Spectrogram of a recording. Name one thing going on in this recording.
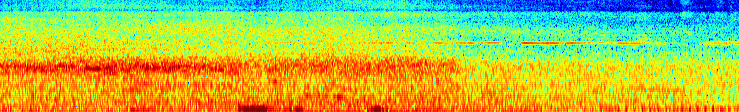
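A bus engine rumbles close by.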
